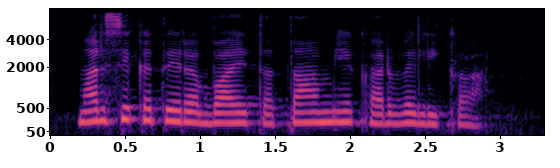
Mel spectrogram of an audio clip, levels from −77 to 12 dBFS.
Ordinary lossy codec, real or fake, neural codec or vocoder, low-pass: none; fake; codec, 16 kHz, 4 kbps, FreqCodec, larger model; 7.2 kHz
